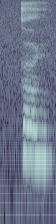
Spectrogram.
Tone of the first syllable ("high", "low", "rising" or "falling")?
low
